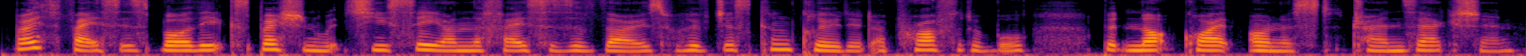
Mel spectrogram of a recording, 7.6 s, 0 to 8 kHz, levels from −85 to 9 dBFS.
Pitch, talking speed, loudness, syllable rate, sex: 215 Hz, 190 wpm, -19 LUFS, 5.4 syllables/s, female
